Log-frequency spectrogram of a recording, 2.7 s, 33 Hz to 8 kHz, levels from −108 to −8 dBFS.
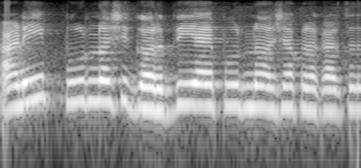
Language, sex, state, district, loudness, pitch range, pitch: Marathi, female, Maharashtra, Gondia, -15 LUFS, 230-275 Hz, 250 Hz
